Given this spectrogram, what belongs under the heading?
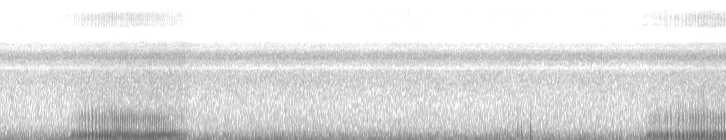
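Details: Sleeping dog snoring: two deep, rumbling snores about four seconds apart over steady room hiss.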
